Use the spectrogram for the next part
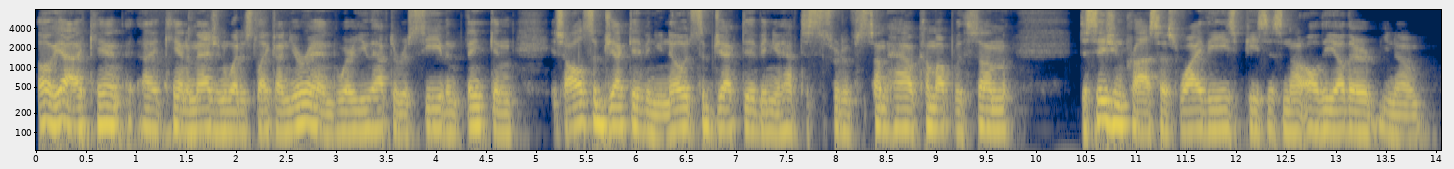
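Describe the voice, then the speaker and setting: A middle-aged man with a somewhat low voice talks reflectively in an interview. He is thoughtful and halting, circling back to rephrase his points as a writer would when explaining his craft. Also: fairly even intonation, a little mellow. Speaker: guest playwright.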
